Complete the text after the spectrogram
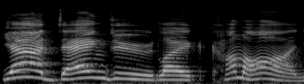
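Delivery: ordinary talk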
